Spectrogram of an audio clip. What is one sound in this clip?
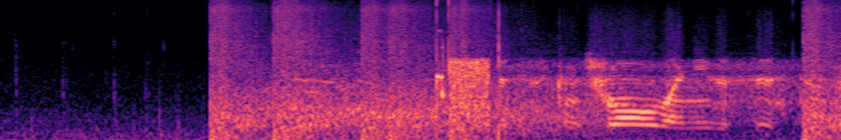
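A pistol fires loud gunshots.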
